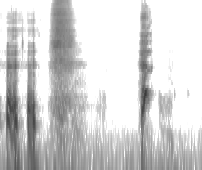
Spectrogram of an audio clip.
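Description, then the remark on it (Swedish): A few sharp, abrupt hiccups in quick succession, fairly loud, with short breathy gasps between them and a brief pause before the last one. No one speaks. “Jag är helt omtumlad av mina hicks.”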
